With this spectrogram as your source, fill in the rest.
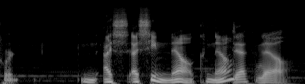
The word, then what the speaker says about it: death knell: Deaf Canal? Deaf Canal. How do you say this word? I see Nell. Canal? Death knell. Oh, just the K silent.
